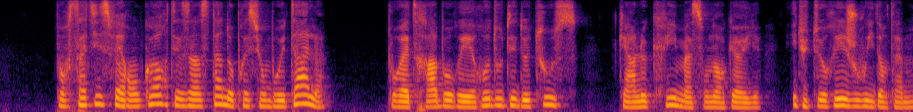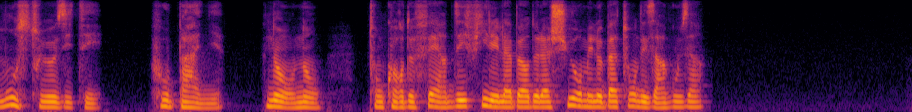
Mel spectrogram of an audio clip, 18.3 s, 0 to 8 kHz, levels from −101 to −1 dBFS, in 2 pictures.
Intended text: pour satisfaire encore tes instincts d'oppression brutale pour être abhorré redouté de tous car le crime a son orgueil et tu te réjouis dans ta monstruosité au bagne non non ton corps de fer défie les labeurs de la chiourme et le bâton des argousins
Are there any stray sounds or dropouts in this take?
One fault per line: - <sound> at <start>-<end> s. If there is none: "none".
none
